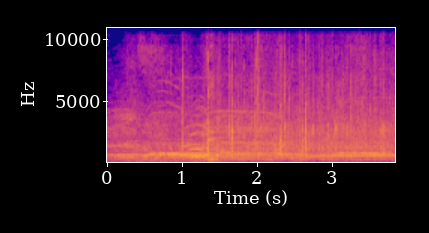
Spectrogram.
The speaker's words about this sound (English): What's the applause for? Is it Jim Baker? No, this is Kent Christmas.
